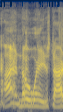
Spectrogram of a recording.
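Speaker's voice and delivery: faked country voice, politician style. Repeating a quote after being told the voice sounds like Hillary Clinton. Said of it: "You sound like Hillary Clinton going".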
